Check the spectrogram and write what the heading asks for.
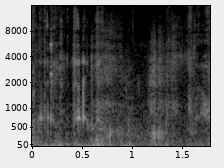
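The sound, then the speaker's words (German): A crunchy snack is bitten and chewed, with a quick run of crisp, crackling crunches in an irregular rhythm and no talking over it. “Essen und, und knistern, super. Oh, das Geile ja? ist, das krümelt auch noch wie verrückt.”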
